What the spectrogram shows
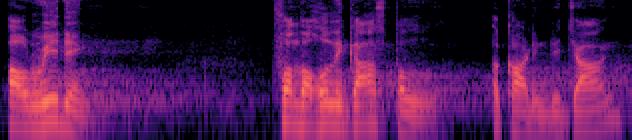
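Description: A male priest reads scripture in a slow, measured liturgical cadence, his voice sitting a touch high for a man. The sound carries a long cathedral echo and comes from some distance away in a large church. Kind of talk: reading the Gospel at a funeral Mass.

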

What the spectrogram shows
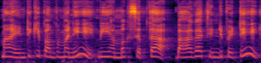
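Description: A woman voicing a gruff, middle-aged male schoolteacher who taunts a pupil in rustic village speech, read in a storybook. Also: high-pitched, steady tone, moderate pace, natural voice. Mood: mocking.

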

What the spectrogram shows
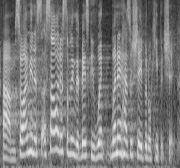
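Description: Speaking at a racing pace, a woman with a somewhat high-pitched voice and a New England American accent lectures on physics from a large auditorium stage. Like a professor addressing a general audience, she keeps it informal and animated, frequently stopping mid-thought to restart and rephrase.

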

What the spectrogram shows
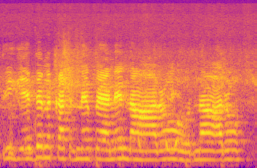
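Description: A woman's voice: fairly high pitch, little pitch movement, measured pace, a crowd in the background, close to an everyday voice. An older woman playing an indignant mother who scolds her daughter's husband, cutting in again and again to ask what she thinks, in an amateur family skit. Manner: indignant, keeps asking "hain?". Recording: roomy, dull lo-fi sound.

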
